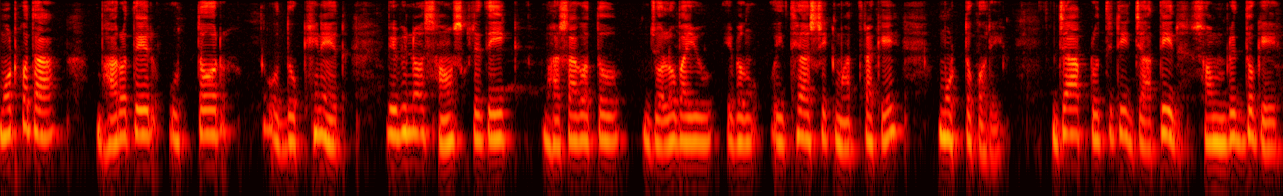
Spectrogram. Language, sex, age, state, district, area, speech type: Bengali, female, 60+, West Bengal, South 24 Parganas, rural, spontaneous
